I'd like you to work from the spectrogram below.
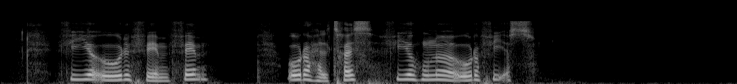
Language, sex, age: Danish, female, 55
